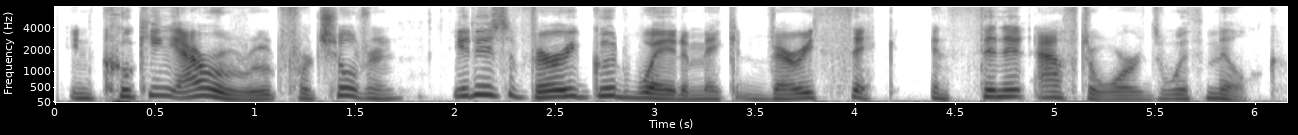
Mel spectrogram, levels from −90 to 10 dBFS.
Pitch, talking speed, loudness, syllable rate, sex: 165 Hz, 225 wpm, -19 LUFS, 5.3 syllables/s, male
